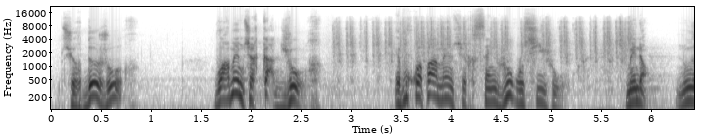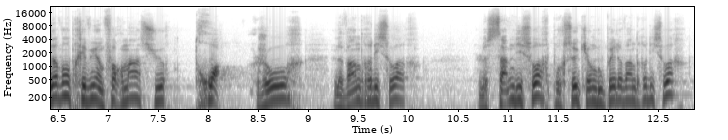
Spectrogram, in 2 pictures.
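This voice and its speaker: Guy putting on a pompous bavarian-belgian beer ambassador, fake german accent, fancy talk, highish voice in a big echoey hall. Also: a little mellow. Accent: put-on German-Belgian. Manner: formal, keeps adding "n'est-ce pas" and "voyez-vous". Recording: hall reverb.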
